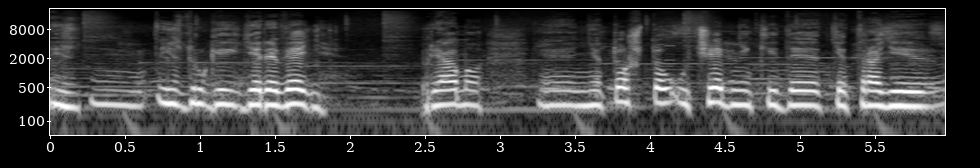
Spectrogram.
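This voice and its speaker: A woman's fairly high voice at a fairly slow pace, with music in the background. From Udmurt village, Udmurtia, Russia. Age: old. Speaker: village resident. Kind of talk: ethnographic interview, recollections.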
